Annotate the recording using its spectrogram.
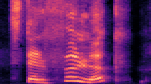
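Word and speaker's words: sterfelijk: Sterf luck. Luck fait l'adjectif. On prononce pas lake mais l.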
